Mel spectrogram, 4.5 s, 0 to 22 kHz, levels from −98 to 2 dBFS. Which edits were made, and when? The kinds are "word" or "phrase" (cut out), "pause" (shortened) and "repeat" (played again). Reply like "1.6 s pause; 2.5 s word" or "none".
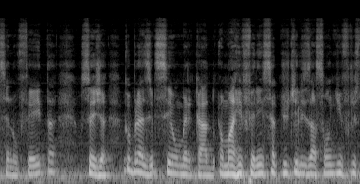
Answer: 1.5 s word; 1.9 s word; 2.7 s word; 3.4 s word

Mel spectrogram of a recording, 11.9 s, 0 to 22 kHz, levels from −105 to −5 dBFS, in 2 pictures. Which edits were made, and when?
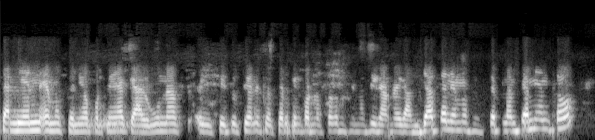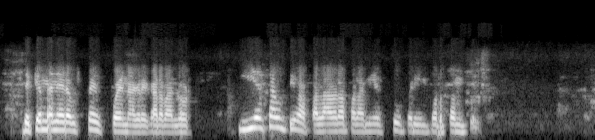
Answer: none

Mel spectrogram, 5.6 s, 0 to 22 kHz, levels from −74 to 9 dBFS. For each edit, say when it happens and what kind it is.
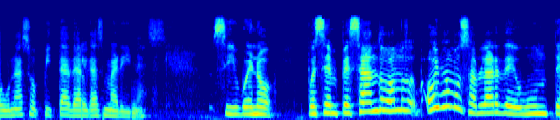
none

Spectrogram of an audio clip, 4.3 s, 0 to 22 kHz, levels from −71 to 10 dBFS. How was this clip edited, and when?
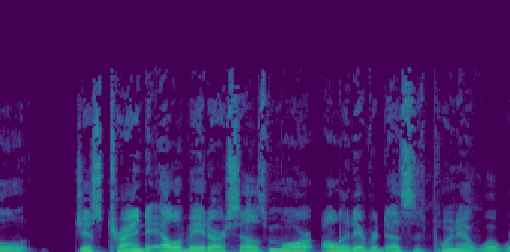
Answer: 2.2 s phrase

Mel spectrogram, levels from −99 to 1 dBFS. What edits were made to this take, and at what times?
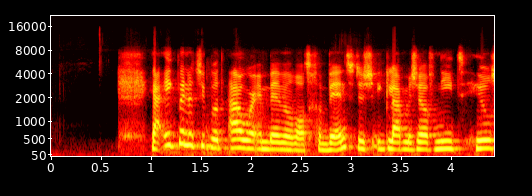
none

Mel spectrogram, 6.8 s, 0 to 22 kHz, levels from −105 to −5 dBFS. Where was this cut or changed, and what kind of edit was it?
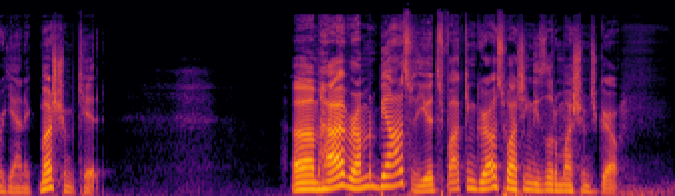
none

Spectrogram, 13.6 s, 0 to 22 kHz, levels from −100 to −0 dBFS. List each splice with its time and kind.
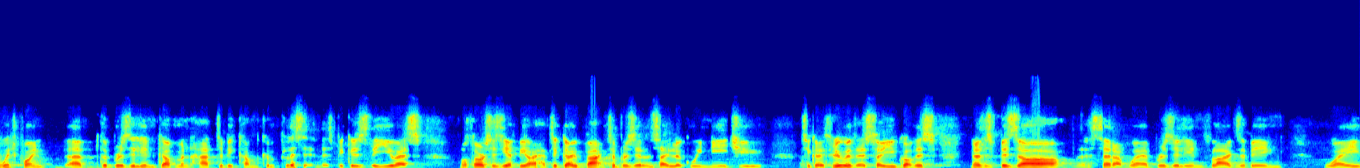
8.0 s word

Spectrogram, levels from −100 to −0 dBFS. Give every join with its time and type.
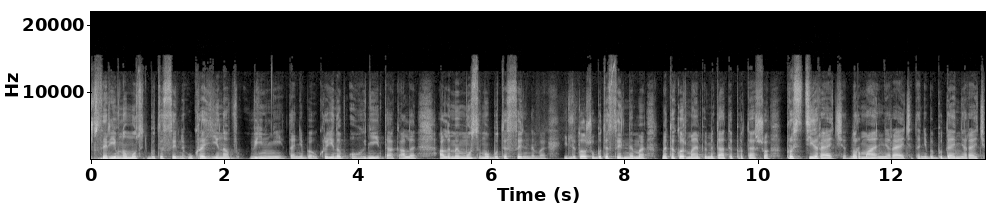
none

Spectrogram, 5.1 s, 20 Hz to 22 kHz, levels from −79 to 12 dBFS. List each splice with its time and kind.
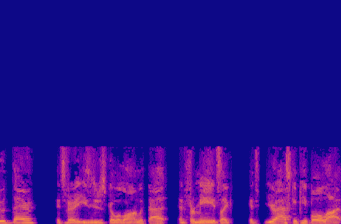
2.6 s pause

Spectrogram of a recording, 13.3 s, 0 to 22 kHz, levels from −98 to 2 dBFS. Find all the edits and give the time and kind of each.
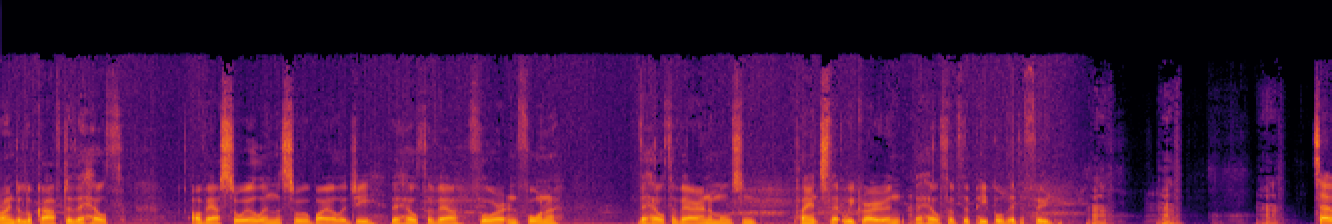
10.1 s word

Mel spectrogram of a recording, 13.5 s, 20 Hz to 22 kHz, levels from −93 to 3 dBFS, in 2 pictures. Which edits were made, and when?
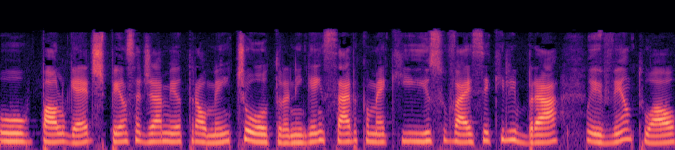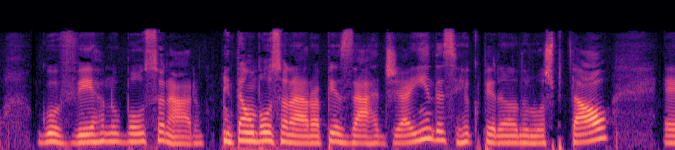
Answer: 5.9 s word; 8.9 s pause

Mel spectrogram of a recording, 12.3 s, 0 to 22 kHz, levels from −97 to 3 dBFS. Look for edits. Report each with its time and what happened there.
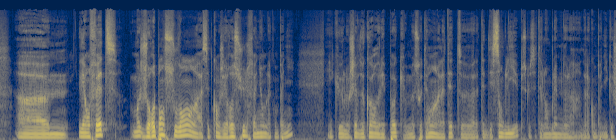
2.8 s phrase; 3.9 s word; 4.2 s phrase; 6.4 s pause; 8.1 s word; 8.5 s word

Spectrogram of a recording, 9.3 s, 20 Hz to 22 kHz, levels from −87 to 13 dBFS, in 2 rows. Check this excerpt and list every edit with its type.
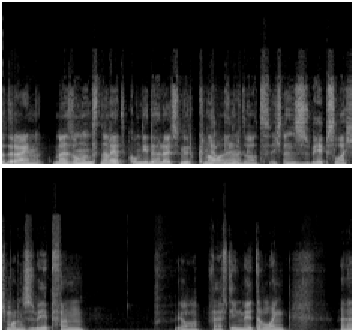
1.2 s word; 2.0 s word; 3.7 s word; 4.8 s word

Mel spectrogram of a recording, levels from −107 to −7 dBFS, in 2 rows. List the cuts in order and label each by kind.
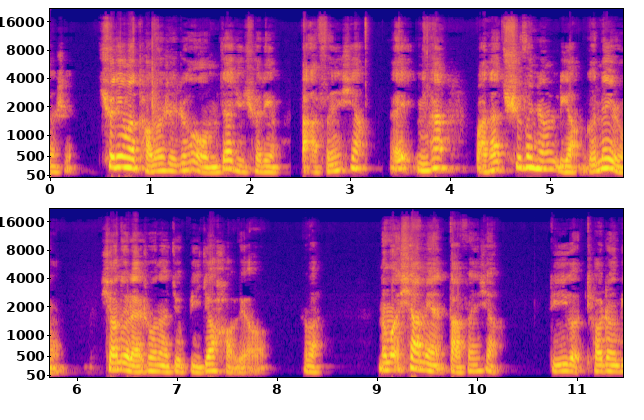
2.4 s pause; 3.3 s pause

